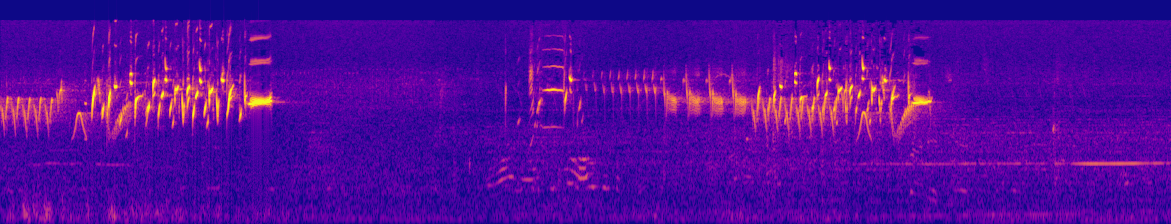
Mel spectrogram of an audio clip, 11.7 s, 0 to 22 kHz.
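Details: European goldfinch in Constantine, Algeria, 2012, singing the khalwi style: two fast twittering phrases each finished with a long buzzy note, separated by a quieter stretch with a brief human voice and faint other sounds.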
